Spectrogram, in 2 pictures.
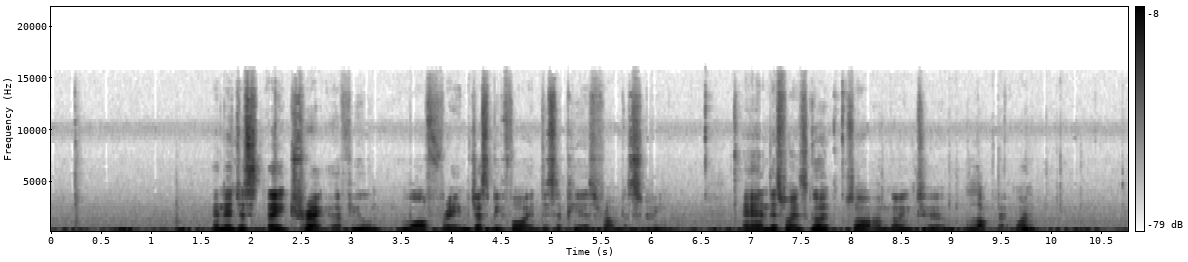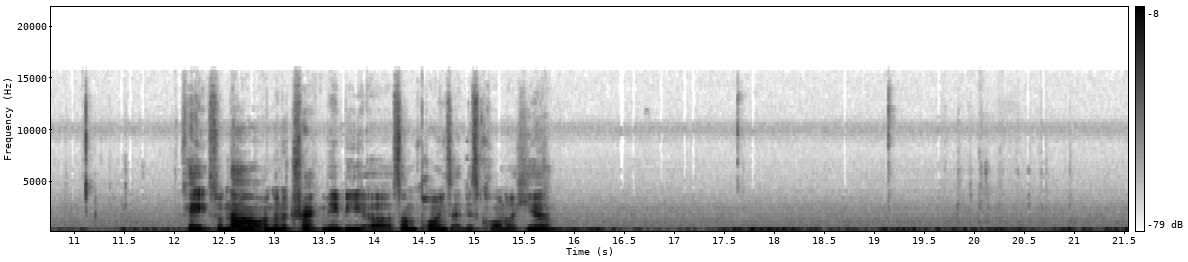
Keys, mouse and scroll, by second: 0.1 ctrl+t, 2.2-6.9 drag, 8.6 scroll down 1, 9.4 middle click, 9.9-10.3 scroll up 1, 10.3 middle click, 11.3 scroll up 1, 12.4 middle click, 12.7 scroll up 1, 13.4 scroll down 1, 17.6-19.8 drag, 19.8 scroll up 1, 20.9 middle click.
